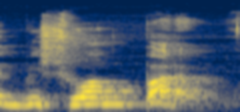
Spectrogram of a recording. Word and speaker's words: विश्वंभर: इस तो अगला शब्द है जी बब्बे नूं सिहारी। तुसीं देखो सस्से दे पैर विच अद्धा वावा लगा होए, उपर टिप्पी दी मात्रा, फिर भब्बा अखर, फिर राड़ा। इहदा उच्चारण करांगे विश्वंभर।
